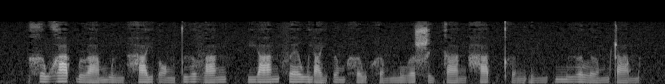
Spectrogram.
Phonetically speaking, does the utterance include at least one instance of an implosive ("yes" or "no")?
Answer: yes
